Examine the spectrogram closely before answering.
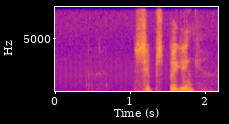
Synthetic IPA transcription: ʃɪpsbʏɡɪŋ

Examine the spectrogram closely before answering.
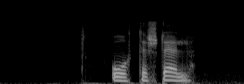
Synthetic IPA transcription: ʔoːt̪əʂʈɛlː

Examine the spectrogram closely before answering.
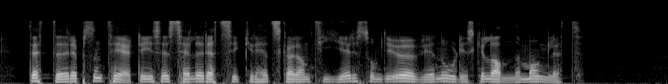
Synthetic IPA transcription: d̪̥ɛt̪ːəɾɛpɾəsnt̪ʰeːʈəiːsæɪsɛlɾɛt̪sɪkəɾheːt̪sɡɑɾɑnt̪ʰiːəɾsɔmd̪iːʔøːʋɾɪənuːɖɪskəlɑnnəmɑŋlət̪

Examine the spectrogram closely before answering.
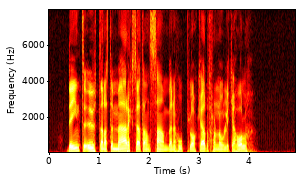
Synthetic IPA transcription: d̪ɛæɾɪnt̪əʉ̟ːt̪anat̪̚d̪ɛmæɾksat̪ansambənæɾɦupʰːlɔkːad̪fɾɔnuːliːkaɦɔlː

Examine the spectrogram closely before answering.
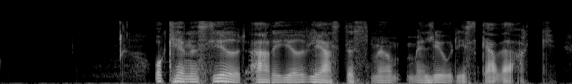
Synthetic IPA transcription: ɔkhɛnːəsjʉ̟ːd̪æɖɛjʉ̟ːvlɪɡast̪əsmɛmɛluːd̪ɪ̰ska̰væ̰ɾk

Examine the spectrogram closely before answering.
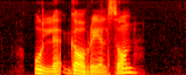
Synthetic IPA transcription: ʊlːəɡɑːbɾɪɛlsɔ̰n

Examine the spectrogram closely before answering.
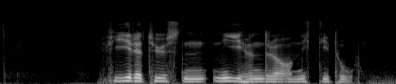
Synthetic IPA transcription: fiːɾət̪ʰʉːsn̩niːhʉnd̪ɾəoːnɪt̪ɪt̪ʰuː

